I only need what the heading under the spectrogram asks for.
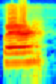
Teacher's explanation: तो पे और फे का उच्चारण कहां से होगा बेटा? ओष्ठ से होगा।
